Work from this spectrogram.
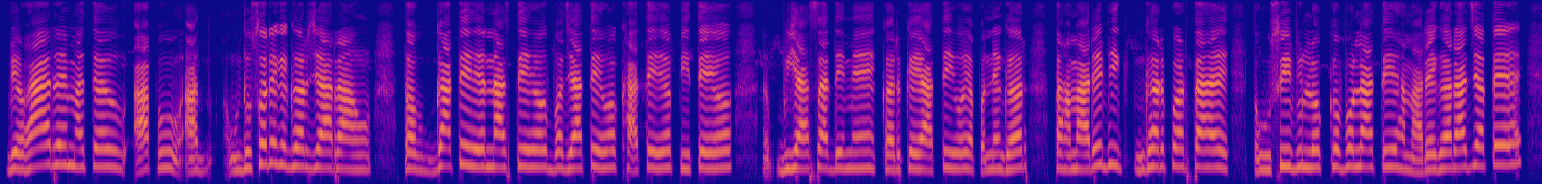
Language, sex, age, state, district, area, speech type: Hindi, female, 60+, Uttar Pradesh, Bhadohi, rural, spontaneous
